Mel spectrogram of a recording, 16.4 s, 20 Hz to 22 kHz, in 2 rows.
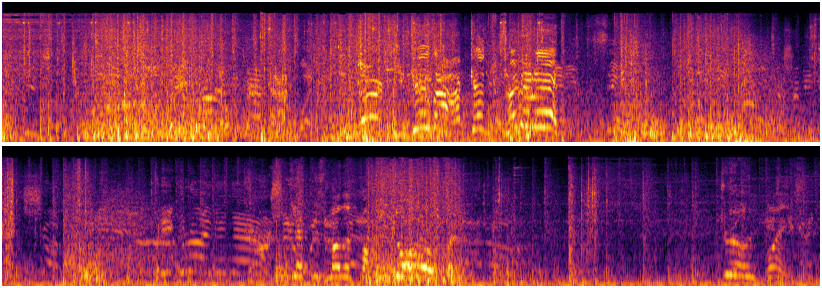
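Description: Rapid bursts of automatic gunfire and shots ring out in the video game Payday 2, layered with game effects and music while players talk over the action throughout.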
